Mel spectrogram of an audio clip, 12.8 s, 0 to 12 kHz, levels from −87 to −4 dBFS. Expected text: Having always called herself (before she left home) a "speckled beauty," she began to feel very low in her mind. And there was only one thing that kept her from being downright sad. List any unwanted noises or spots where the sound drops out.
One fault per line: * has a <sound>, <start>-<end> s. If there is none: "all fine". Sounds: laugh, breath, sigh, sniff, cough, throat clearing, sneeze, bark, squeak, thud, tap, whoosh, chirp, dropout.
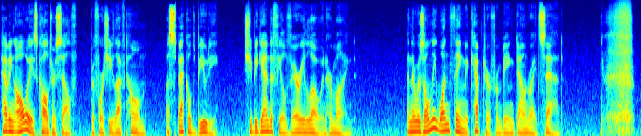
* has a breath, 12.0-12.7 s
